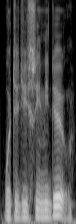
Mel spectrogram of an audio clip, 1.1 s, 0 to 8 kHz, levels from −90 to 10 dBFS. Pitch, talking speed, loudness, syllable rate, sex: 95 Hz, 315 wpm, -16 LUFS, 6.0 syllables/s, male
